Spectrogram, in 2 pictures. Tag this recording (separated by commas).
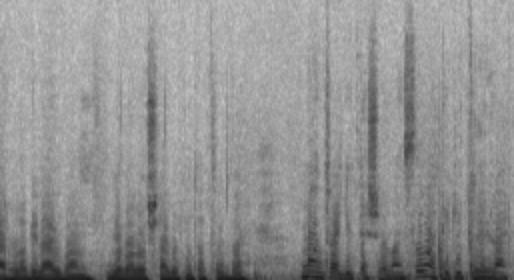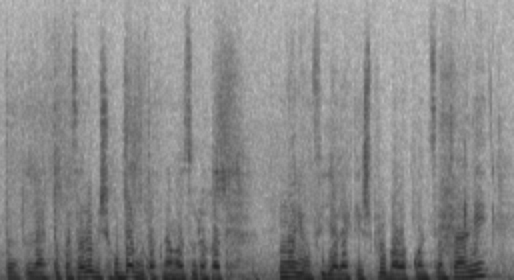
Speech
